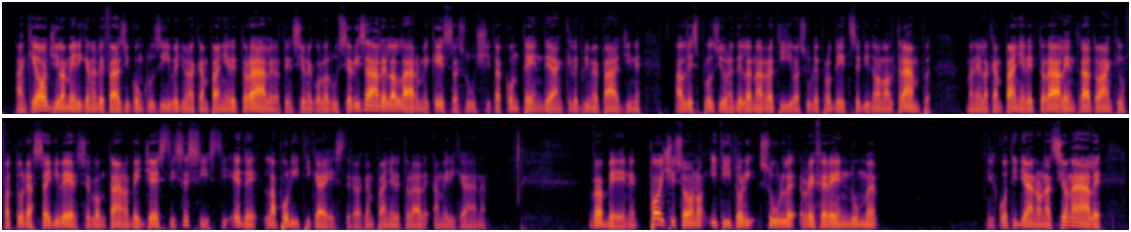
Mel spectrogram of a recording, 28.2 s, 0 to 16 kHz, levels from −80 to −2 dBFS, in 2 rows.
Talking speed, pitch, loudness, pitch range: 150 wpm, 90 Hz, -25 LUFS, 85-105 Hz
